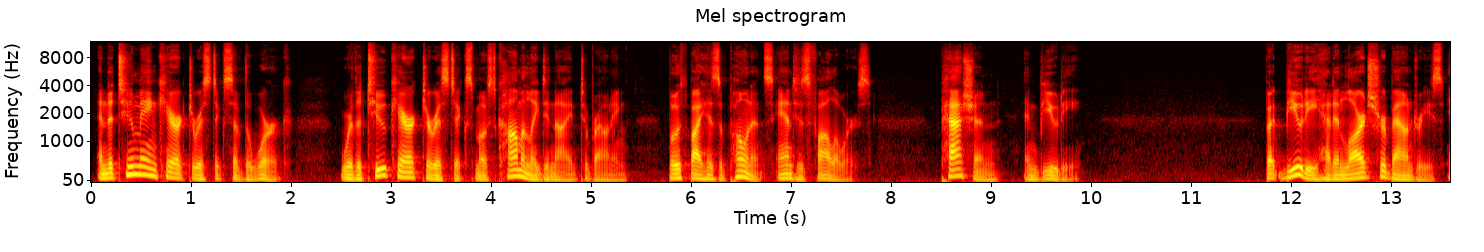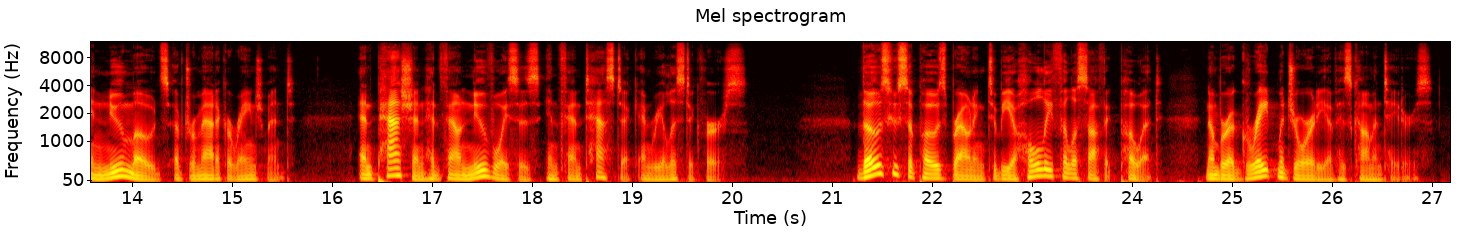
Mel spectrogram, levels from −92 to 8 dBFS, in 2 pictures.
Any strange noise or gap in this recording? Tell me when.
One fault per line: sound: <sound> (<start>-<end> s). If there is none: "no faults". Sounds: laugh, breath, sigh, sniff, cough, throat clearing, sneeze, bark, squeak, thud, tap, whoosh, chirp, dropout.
no faults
